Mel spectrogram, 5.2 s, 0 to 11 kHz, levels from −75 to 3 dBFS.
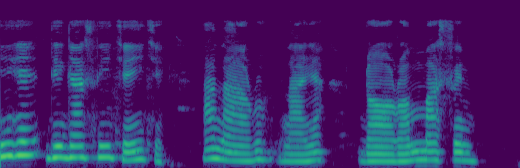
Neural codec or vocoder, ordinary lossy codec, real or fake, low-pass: none; MP3, 96 kbps; real; 7.2 kHz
